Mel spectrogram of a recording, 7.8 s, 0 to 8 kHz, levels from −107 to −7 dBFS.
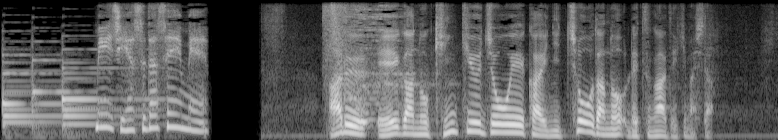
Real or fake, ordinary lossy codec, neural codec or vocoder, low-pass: real; none; none; 7.2 kHz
